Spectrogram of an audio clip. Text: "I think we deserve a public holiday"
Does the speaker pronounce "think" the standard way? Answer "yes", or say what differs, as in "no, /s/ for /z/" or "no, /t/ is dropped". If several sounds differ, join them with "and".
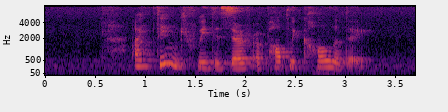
yes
